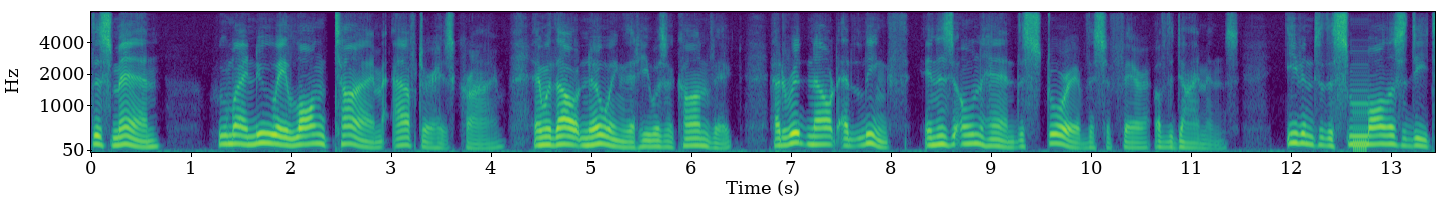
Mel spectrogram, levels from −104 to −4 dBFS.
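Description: Between 1.22 and 2.45 s the speech catches and drags through eight brief hitches, the longest about 59 ms, with roughly 123 ms of held-over sound in all and nothing actually dropped. These are repeated stalls (stutter). Packets kept reaching the receiver late, so its jitter buffer ran dry again and again. Each time, the receiver stretched the last sound to cover the gap. That patching fills about a tenth of the passage.

From 3.27 to 6.43 s the speech sags to about 93 % of its normal speed. Syllables are drawn out, but the pitch stays where it was. This is a jitter buffer slow-down. With its reserve running low, the receiver repeated single pitch periods and slivers of pauses many times over. Across this stretch it added about 220 ms of material to rebuild its cushion of buffered audio.

Between 8.51 and 10.95 s the opposite happens. The speech turns hurried, running at about 108 % of normal speed with the pitch unchanged. 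This is a jitter buffer speed-up. The buffer was holding more audio than it aims for, so the receiver trimmed short pieces of one or a few pitch periods in quick succession. It shed around a fifth of a second of delay this way.

At 12.64 to 12.78 s a short burst of buzz at about 50 Hz interrupts the sound. This is a system hang loop. The computer or its audio driver briefly froze while the sound hardware kept replaying the same 20 ms of its ring buffer, seven times in a row. Because the loop is so short, it is heard as a buzz rather than a stutter, and practically no audio was lost. Throughout the clip the call codec's band limit is audible, with nothing above 8 kHz, which fits G.722.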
